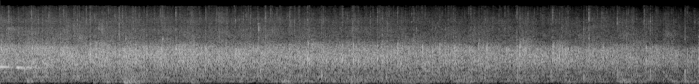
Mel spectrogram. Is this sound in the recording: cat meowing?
no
